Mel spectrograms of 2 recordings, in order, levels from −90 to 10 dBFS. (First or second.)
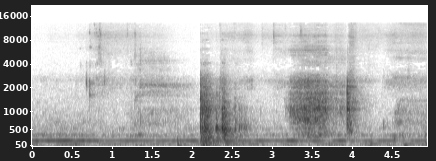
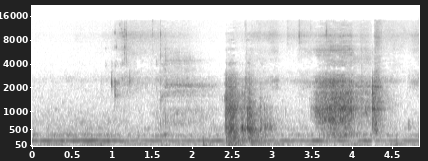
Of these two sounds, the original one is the first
